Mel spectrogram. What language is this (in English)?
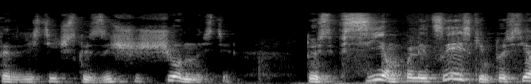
Russian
